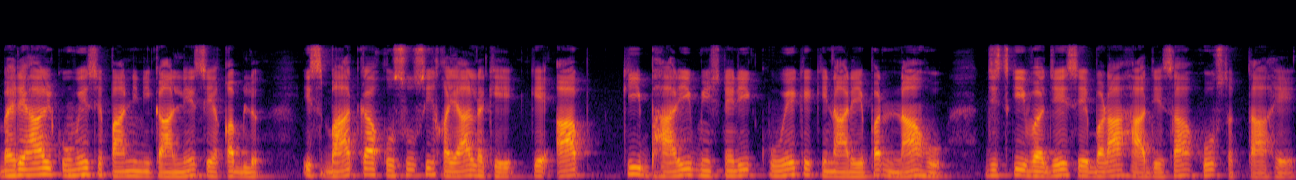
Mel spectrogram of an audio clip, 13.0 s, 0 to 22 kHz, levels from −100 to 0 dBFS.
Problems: none marked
